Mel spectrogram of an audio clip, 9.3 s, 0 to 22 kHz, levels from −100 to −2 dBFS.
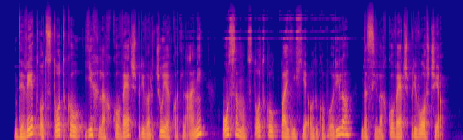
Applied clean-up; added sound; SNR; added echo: neural mask model DeepFilterNet 3.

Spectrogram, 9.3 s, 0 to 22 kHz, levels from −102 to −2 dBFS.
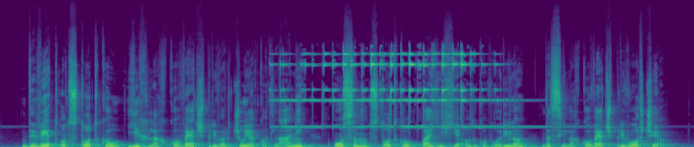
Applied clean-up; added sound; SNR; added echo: none; Bell; 8 dB; none.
